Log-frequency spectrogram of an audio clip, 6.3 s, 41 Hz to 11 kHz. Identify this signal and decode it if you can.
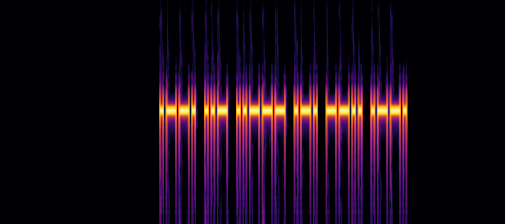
Morse code, heard as a keyed tone, about 30 wpm, 700 Hz. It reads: PU2RZP
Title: DXCC-100 Call Signs - 6 Characters - 30wpm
